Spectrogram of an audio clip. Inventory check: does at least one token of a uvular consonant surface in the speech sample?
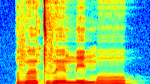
no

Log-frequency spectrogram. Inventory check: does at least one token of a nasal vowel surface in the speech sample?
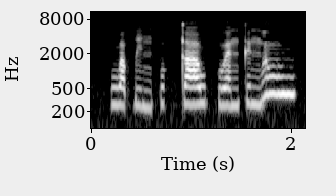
no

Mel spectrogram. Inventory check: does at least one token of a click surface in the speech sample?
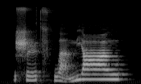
no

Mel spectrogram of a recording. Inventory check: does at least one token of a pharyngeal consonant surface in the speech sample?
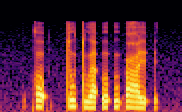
yes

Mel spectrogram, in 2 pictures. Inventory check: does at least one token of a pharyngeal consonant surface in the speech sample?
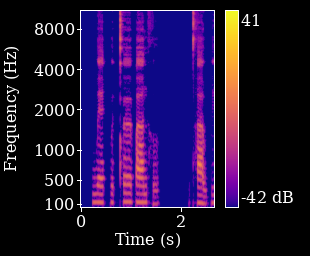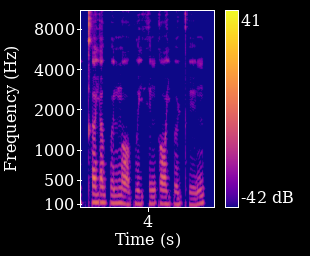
no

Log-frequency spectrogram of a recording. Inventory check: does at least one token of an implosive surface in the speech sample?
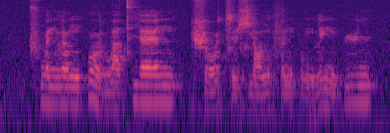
no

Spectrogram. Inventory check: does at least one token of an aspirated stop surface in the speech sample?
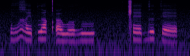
no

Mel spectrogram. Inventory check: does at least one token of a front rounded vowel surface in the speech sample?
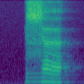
no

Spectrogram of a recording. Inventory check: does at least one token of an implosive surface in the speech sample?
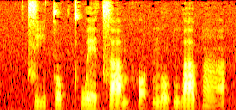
no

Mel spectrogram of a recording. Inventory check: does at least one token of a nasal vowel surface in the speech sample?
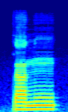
yes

